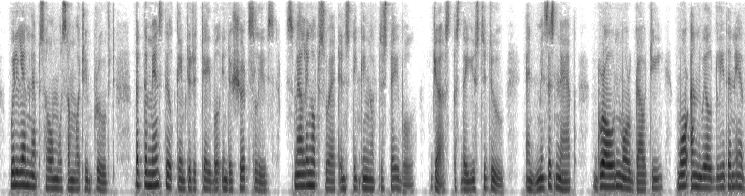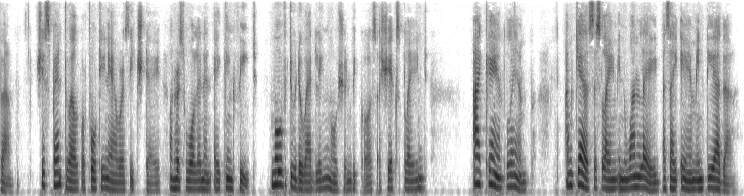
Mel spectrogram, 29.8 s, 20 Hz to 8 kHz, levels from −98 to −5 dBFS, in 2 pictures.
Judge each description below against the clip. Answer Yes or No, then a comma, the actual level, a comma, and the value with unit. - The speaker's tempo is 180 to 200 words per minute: No, average, 160 wpm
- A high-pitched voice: No, medium, 140 Hz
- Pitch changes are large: No, average, 4.1 semitones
